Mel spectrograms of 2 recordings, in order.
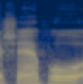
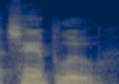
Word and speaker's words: Champloo: um is called Samurai Champloo oh yeah my shampoo oh yeah that's good that was that was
